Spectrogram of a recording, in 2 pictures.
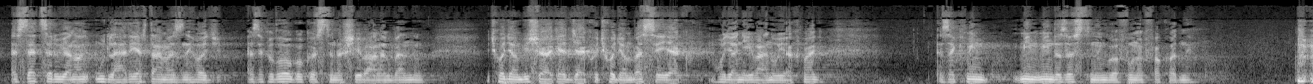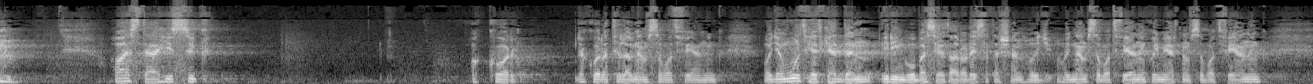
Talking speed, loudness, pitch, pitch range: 130 wpm, -9 LUFS, 115 Hz, 105-115 Hz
